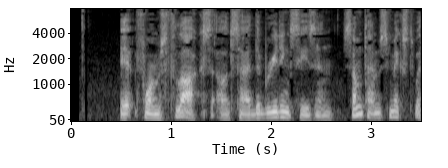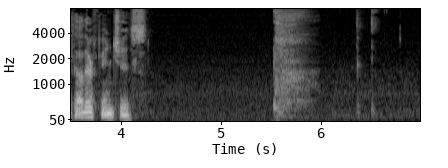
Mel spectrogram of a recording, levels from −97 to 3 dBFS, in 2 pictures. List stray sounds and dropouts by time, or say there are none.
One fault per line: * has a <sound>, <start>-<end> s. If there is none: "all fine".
* has a cough, 5.5-6.0 s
